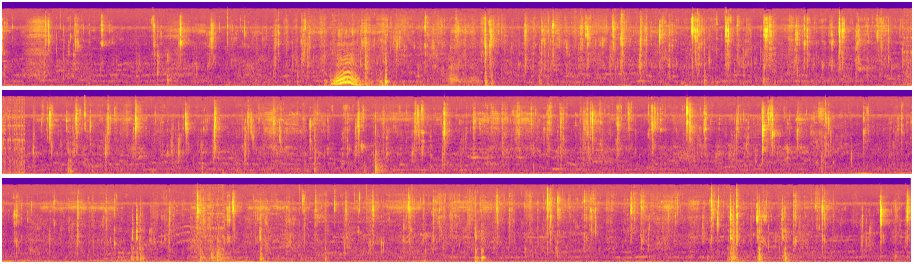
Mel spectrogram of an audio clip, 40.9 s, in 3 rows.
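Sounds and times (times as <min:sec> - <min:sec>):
people chewing food: 0:00.0 - 0:40.9.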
